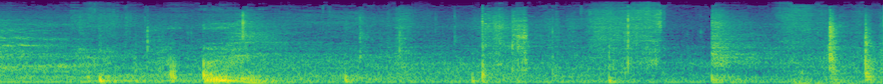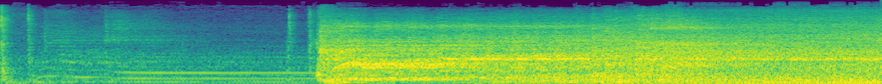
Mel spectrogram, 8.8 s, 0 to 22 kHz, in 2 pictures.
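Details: 2002 Ford 7.3 Powerstroke diesel after shimming all worn injectors, first start: clatter then loud idle with uneven lope; rough idle, misfire, owner suspects one injector still not firing properly, to warm up and recheck.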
